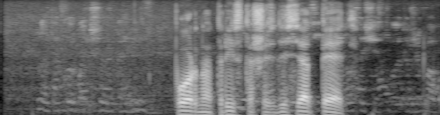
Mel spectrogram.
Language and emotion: Russian, neutral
